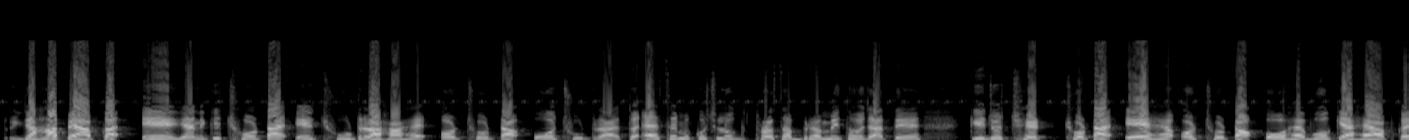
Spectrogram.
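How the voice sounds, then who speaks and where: A woman teaching an exam-prep class in a high, bright voice. She explains step by step, repeats key points and answers her own questions. The sound is close and dry, with no room echo.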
